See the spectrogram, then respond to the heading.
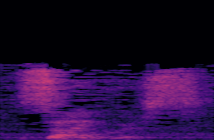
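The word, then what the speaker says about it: Xigris: Z spelled x i g r i s pronounced zyris this cost $220,000 the nurse said tonight when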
